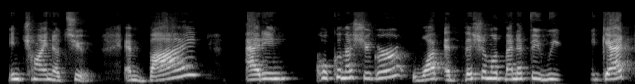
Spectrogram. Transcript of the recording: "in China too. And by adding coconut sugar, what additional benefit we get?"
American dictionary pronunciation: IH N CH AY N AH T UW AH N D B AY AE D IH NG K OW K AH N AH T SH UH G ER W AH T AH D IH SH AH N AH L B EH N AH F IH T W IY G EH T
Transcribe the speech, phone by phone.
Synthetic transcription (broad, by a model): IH N CH AY N AH T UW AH N B AY AE D IH NG K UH K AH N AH SH UH G ER W AH T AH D IH SH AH N L B EH N AH F IH T W IY G EH T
